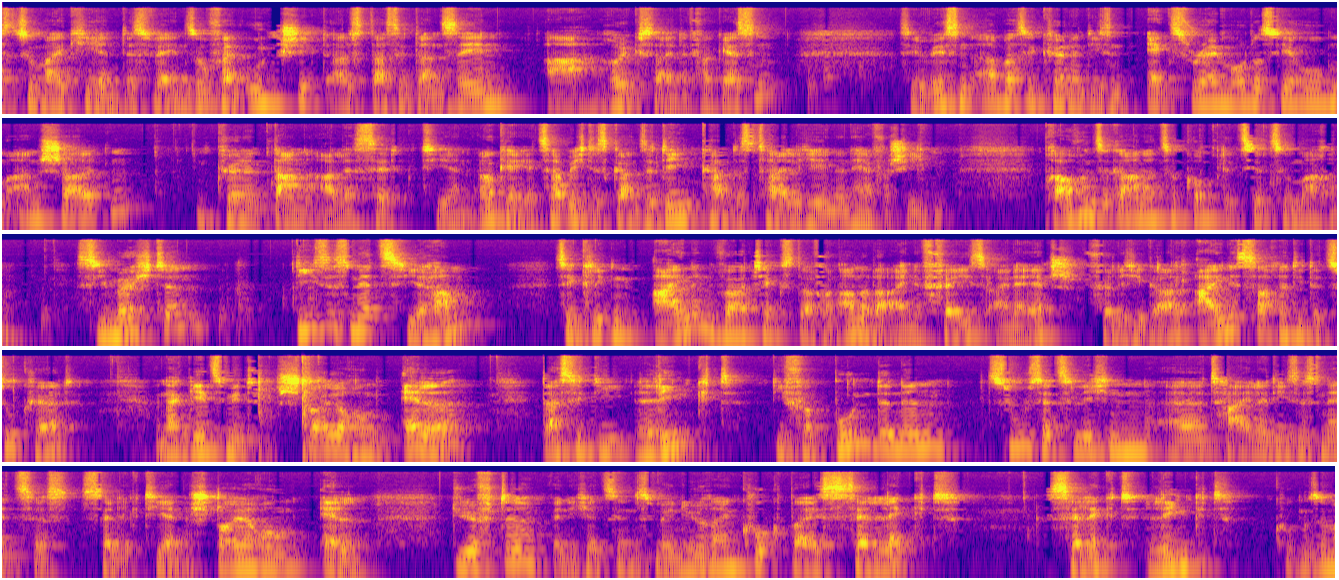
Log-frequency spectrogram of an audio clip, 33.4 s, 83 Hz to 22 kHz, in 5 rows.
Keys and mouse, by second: 1.1-4.0 middle drag, 6.0 click, 7.4 click, 8.3-9.9 middle drag, 13.2 middle click, 14.1 middle click, 14.8-21.3 drag, 21.5 ctrl+l, 29.9-33.3 drag.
